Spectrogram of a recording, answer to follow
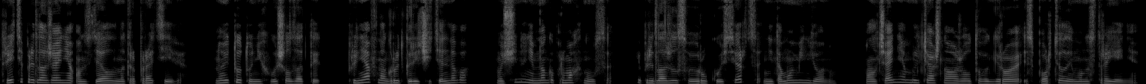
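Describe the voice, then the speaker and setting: A woman narrating a romance novel as an audiobook, telling it in an even, steady way. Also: mid-range voice, dry recording, clean studio sound.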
